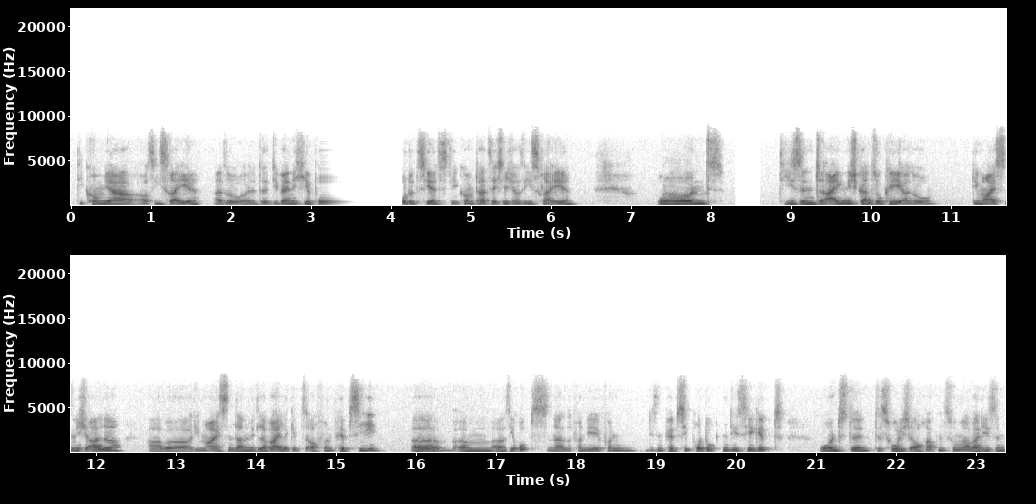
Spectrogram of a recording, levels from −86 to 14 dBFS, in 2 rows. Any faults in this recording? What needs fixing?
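At 3.11 s a call audio freeze begins. The last sound is stretched into a fading buzz, then about 0.62 s of silence, until 4.15 s. Delayed packets likely emptied the jitter buffer. Speech resumes where it stopped, so about 1.02 s of delay is added and nothing is lost. Fix the network path's delay spikes, or give the jitter buffer more headroom.

A long network dropout runs from 8.29 to 8.62 s. A short fading fill gives way to about 0.28 s of silence. Speech then returns with roughly 0.32 s missing, likely because packets never arrived. Reduce packet loss on the link, or add forward error correction.

Jitter buffer speed-up follows twice. From 10.24 to 16.06 s speech plays at 109% speed. From 16.91 to 19.89 s it plays at 117%. Pitch stays the same, but the delivery sounds hurried. Each stretch sheds roughly half a second in small pitch-period cuts as the buffer drains its backlog. Smooth the packet bursts upstream, or let the buffer catch up more gently.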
